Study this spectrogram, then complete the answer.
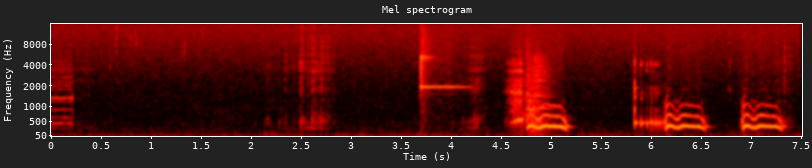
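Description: Owl hoots from the 1997 video game Where in Time Is Carmen Sandiego?, three clear, spaced, wavering hoot calls after a brief ding, loud against a quiet background.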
